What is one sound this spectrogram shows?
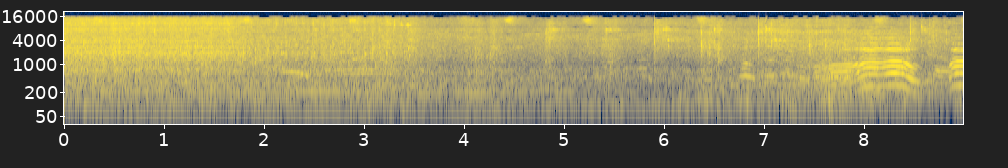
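Water sloshes around churning wheels.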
